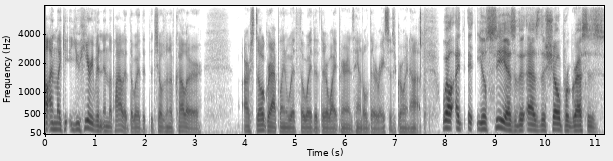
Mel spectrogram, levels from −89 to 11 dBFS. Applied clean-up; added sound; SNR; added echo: none; none; none; none.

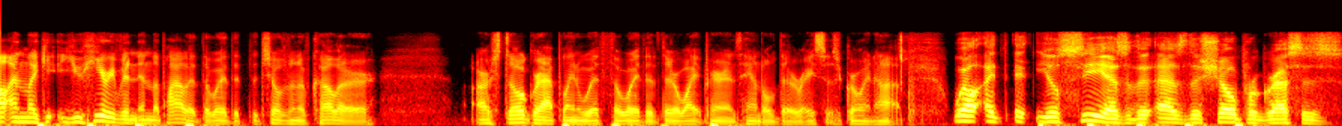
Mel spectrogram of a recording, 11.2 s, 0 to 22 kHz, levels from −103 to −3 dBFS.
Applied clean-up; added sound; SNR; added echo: neural mask model Resemble Enhance denoiser.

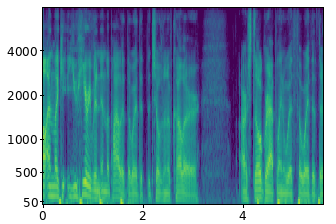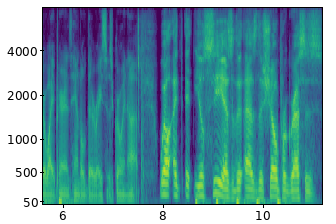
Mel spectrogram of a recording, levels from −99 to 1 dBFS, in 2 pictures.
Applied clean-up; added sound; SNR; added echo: none; Knock; 7 dB; none.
